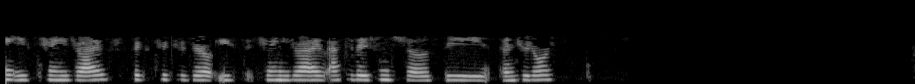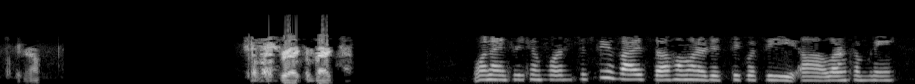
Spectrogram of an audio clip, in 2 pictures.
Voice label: Dispatch, scanner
